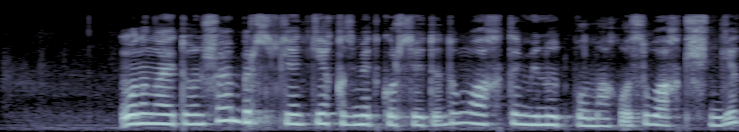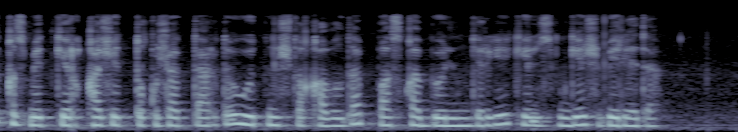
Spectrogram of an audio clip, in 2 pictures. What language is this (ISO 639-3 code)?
kaz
